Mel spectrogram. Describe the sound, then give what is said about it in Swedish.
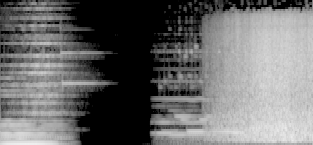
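After a brief low tone and a moment of silence, a broad rushing wash of surf swells up and keeps roaring steadily, like waves breaking on a beach. “Vågor mot en strand.”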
